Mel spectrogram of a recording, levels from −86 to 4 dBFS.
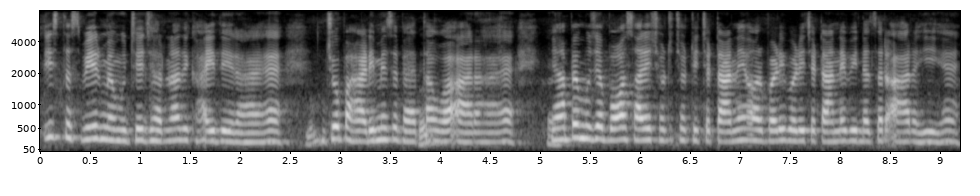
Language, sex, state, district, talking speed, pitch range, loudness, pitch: Hindi, female, Chandigarh, Chandigarh, 230 wpm, 215-245 Hz, -16 LUFS, 225 Hz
